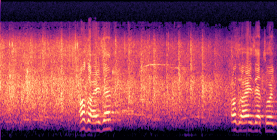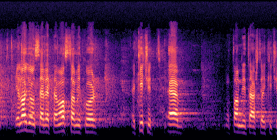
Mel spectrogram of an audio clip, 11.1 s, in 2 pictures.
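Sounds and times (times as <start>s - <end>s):
audience applause: 0.0s - 5.5s
speech: 1.6s - 2.4s, 4.6s - 7.6s, 8.2s - 9.3s, 10.1s - 11.0s.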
